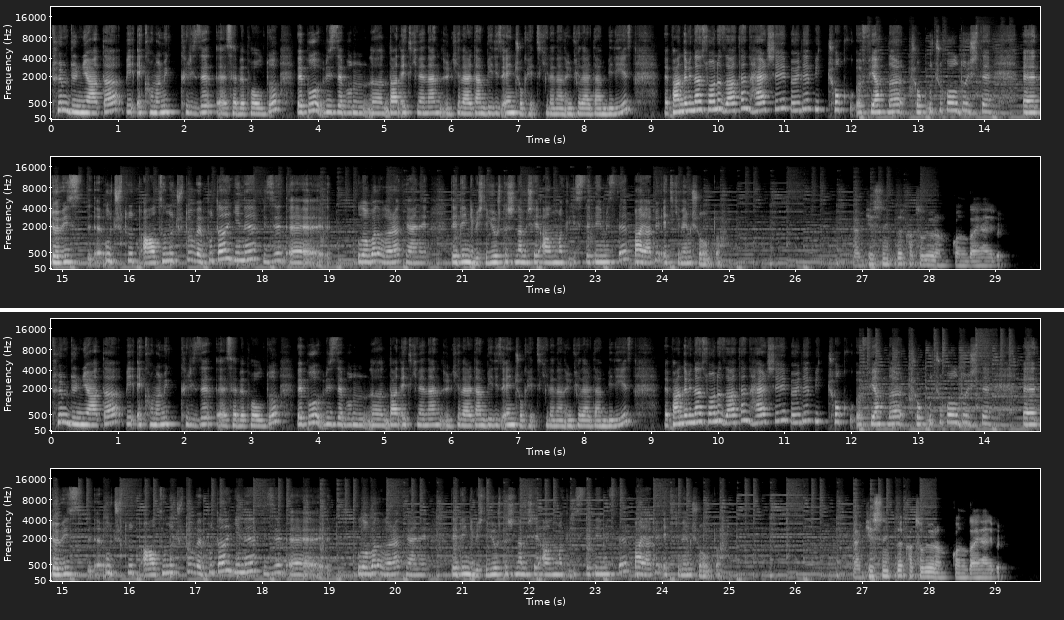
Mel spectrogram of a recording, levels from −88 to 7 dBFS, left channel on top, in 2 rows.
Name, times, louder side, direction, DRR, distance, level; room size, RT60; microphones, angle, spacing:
voice 1, 0.0-19.0 19.4-24.9, left 2 dB, 15° left, 0.3 m, -25 dB
sound 1, 12.1-28.1, right 2 dB, 50° right, 1.1 m, -38 dB
voice 2, 26.9-29.1, right 4 dB, 65° right, 0.6 m, -28 dB
7.2 x 2.8 x 5.7 m
head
